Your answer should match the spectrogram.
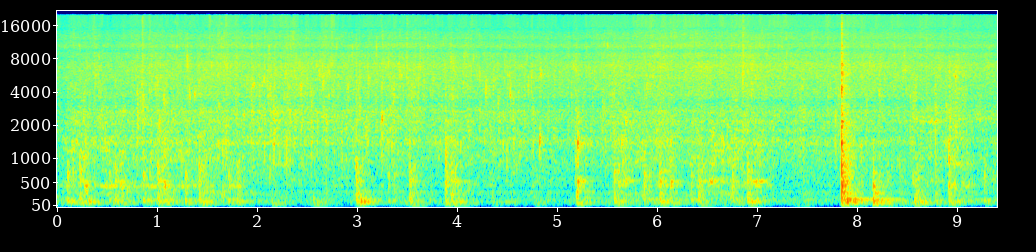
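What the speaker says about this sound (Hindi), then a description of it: "एक मिनट के लिए इसे भूनते हैं क्योंकि इसका कच्चापन दूर हो जाए अदरक लहसुन का।" Chopped onion and ginger garlic paste frying in oil in a home kitchen pan, with a steady close sizzle and scattered stirring scrapes and clicks, and no talking.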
